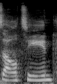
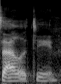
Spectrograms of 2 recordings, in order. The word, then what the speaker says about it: Salatine: Worth pointing out that the actor who played Thomas Edison was in The Case of Androzani, the Fifth Doctor's final story, as a character called Salatine, or I don't know if there's another way to pronounce that. – Saltine. – Yeah, Saltine. Saltine the cracker. – I'm pretty sure it's Salatine. – Salatine.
